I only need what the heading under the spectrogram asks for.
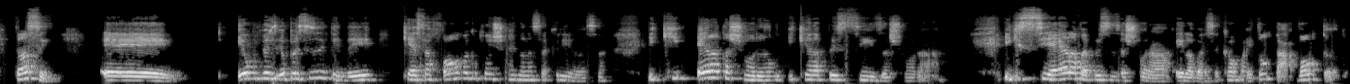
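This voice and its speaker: A woman and mother giving a live online parenting class, explaining earnestly and conversationally and turning to the audience as she talks. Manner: earnest and explanatory, often addresses listeners as "gente"; drops into a soft, low, gentle voice when speaking as she would to her child.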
